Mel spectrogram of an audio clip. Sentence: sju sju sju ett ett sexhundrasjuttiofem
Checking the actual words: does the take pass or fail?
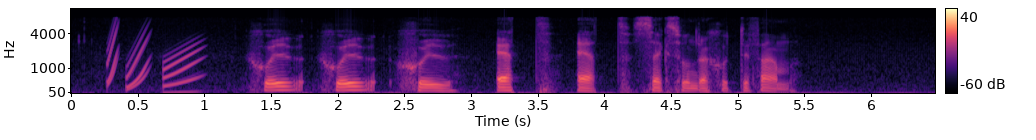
pass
